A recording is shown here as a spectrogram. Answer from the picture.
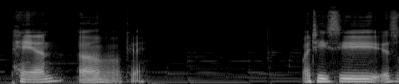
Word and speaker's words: pain: By the way, Jess is pronounced Pan.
